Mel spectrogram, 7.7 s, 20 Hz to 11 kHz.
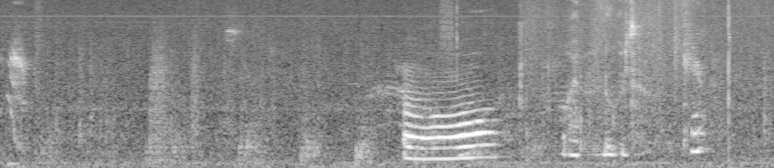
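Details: A small female Siamese kitten weighing 900 grams, newly brought home, gives one long, loud, wavering meow, with quiet voices and room noise around it.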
